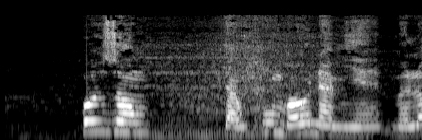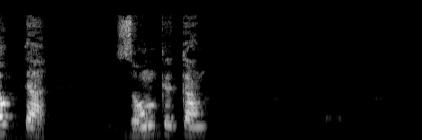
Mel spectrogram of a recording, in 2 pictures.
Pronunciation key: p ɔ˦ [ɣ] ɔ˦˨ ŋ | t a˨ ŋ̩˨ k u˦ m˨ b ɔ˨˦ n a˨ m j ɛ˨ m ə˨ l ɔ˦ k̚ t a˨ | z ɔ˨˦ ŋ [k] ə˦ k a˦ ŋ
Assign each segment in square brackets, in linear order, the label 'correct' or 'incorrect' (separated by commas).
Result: incorrect, correct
